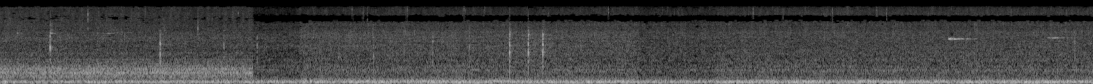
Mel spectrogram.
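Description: Ground meat sizzling in a hot steel wok, a steady crackling hiss over a low hum, with a few light clicks about half a second, a second and a half, and five seconds in.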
